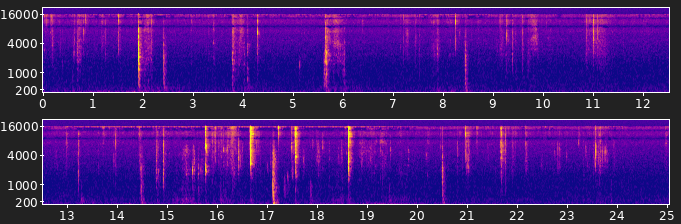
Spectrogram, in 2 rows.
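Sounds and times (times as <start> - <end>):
faint chewing: 12.9 - 24.1.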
